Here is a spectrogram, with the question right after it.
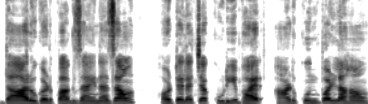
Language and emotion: Goan Konkani, sad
